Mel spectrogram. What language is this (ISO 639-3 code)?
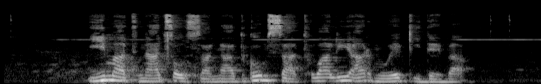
kat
